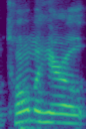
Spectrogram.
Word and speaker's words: Tomohiro: are all going to learn how to properly pronounce these names Ring of Honor world champion Chris Jericho Tomah hero e who call them big time you people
